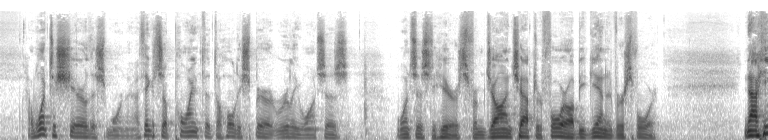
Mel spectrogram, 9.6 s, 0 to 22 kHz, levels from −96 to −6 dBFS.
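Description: At 1.90 s and again at 5.40 s the speech lurches forward slightly, as if a sliver of it has gone missing. That's compressed frames skipped: the decoder never played a chunk of the encoded stream, either because it wasn't in the file or because it was rejected as damaged. Each jump loses roughly 30 ms, which fits one dropped frame of about 26 ms. Since adjacent frames overlap, the seam comes out as a quick smeared blip rather than a sharp click.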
